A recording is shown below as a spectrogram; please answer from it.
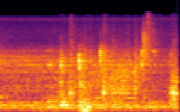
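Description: A few short knocks and one low thump from fairground ride parts being handled as the ride is taken down.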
